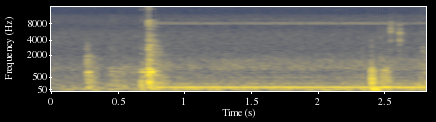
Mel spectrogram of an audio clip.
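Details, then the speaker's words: 1983 Crown 12-inch oscillating fan on its first test run; switched on, it hums steadily without spinning up. Bearings turn freely, so the capacitor circuit is suspected of not reaching the motor, possibly an open circuit. "just sits there and hums and it's not the bearing problem because if I pick up the fan you can see the bearings are free"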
